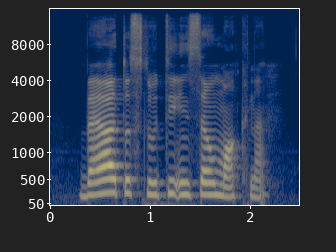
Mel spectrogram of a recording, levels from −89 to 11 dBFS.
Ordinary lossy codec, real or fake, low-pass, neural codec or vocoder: none; fake; 14.4 kHz; autoencoder, 48 kHz, 128 numbers a frame, DAC-VAE, trained on Japanese speech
